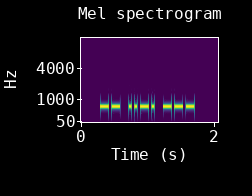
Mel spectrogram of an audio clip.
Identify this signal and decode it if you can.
Morse code, heard as a keyed tone, about 28 wpm, 700 Hz. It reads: MFO
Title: USA Call Sign Postfixes - 3 Letters 28wpm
